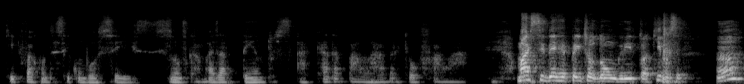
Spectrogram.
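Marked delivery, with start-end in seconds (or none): 0.0-4.7 very quiet, soft, low, hushed voice. Lecturer deliberately lowers voice to show students how attention sharpens: speaking softly. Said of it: "eu aqui falando baixinho".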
